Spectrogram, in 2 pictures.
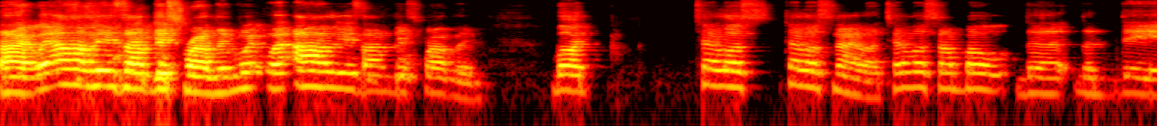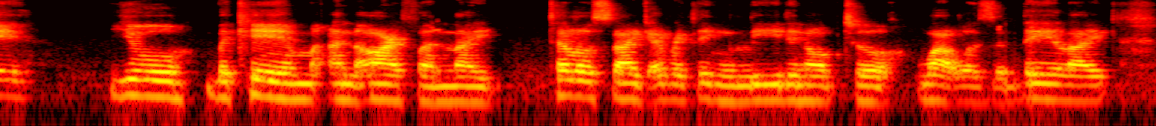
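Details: Adult speaker; normal speech.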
